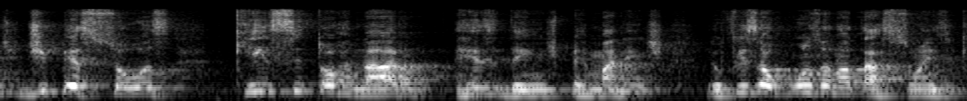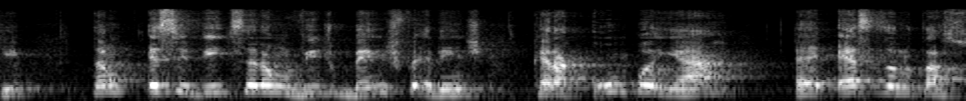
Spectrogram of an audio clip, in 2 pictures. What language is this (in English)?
Portuguese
